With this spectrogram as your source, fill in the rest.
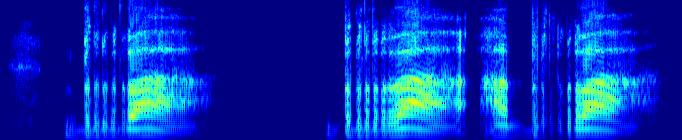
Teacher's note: So first, you have the bilabial trill with your lips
